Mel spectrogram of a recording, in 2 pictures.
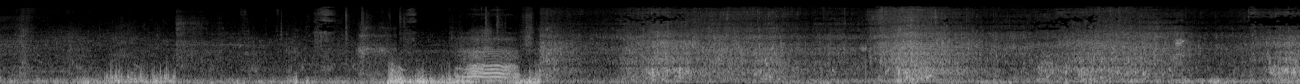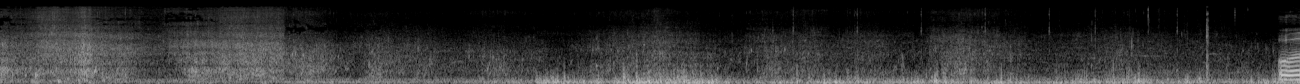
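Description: Wind buffeting the microphone over small waves lapping on a sandy shore, rising and falling in gusts.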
